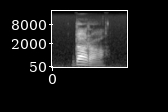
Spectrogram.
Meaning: 1. grits (hulled and coarsely ground grain) 2. sleet, ice pellets
- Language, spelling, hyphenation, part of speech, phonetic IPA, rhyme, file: Hungarian, dara, da‧ra, noun, [ˈdɒrɒ], -rɒ, Hu-dara.ogg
